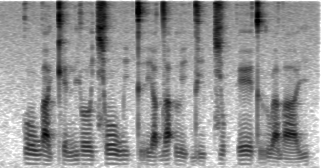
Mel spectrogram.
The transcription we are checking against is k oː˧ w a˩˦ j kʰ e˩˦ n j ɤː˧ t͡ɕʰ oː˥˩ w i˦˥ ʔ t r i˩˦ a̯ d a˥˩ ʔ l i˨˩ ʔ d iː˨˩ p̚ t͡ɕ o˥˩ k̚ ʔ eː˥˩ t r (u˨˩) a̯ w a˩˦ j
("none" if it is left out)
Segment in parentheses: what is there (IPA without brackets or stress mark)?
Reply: u˨˩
